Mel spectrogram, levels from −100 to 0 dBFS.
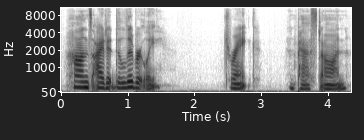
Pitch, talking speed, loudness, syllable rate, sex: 190 Hz, 110 wpm, -18 LUFS, 4.6 syllables/s, female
